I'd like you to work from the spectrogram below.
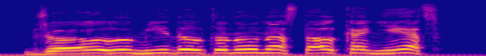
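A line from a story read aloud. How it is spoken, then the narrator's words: Loud proclamation. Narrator (Russian): громко возвещал он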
